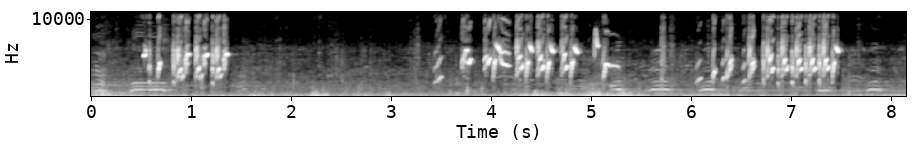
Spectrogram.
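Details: Wild European goldfinch from Skikda, Algeria, recorded in 2022, singing in short bursts of rapid, high tinkling twitters separated by pauses, with lower soft notes and faint background murmur.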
